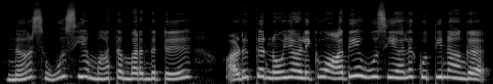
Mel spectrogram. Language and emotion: Tamil, disgusted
